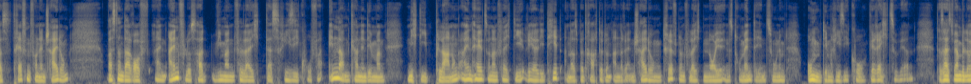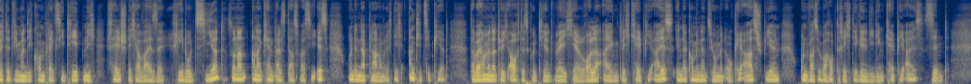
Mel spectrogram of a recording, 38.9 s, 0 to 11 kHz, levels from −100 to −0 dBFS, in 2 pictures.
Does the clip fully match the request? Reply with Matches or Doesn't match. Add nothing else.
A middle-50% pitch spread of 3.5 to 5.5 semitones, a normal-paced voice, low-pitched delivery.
Doesn't match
